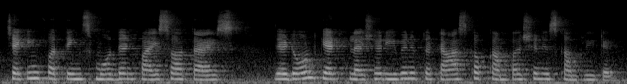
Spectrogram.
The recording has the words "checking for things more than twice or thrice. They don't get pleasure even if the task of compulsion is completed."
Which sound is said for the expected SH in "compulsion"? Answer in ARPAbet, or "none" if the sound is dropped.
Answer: SH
